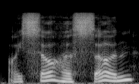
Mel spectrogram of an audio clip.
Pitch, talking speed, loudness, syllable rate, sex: 165 Hz, 170 wpm, -17 LUFS, 3.3 syllables/s, male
